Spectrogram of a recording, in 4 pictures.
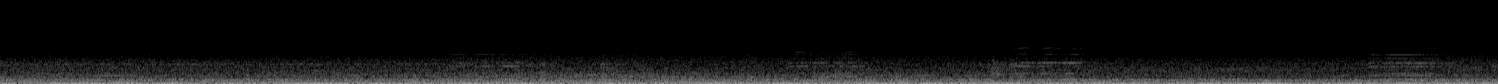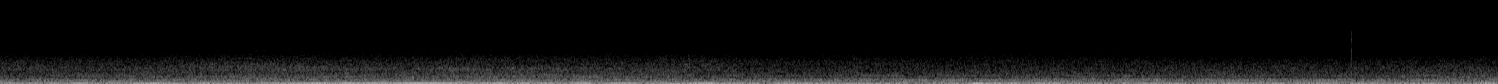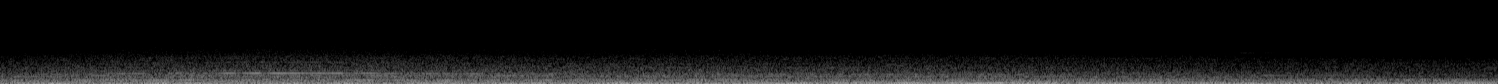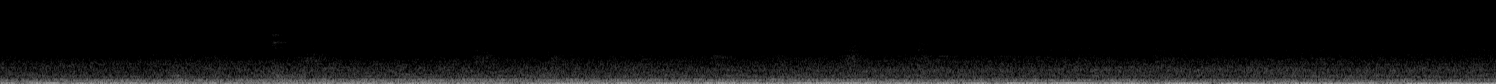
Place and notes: doors, Karl Liebknecht Straße, Berlin, Germany - wind through front door crevice, inside and outside merge
softened sounds of the city, apartment building and a room
Sonopoetic paths Berlin
Berlin, Deutschland, European Union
